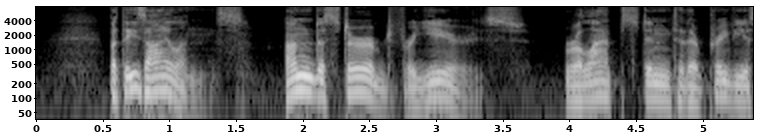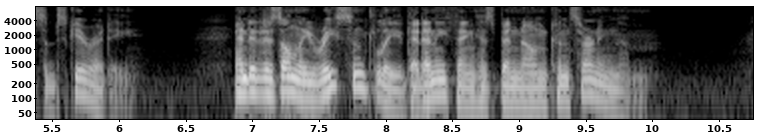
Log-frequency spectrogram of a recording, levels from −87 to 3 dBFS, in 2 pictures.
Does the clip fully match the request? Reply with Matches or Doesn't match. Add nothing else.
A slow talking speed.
Matches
